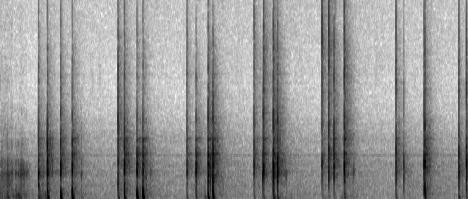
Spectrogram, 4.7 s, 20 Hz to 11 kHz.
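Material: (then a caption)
Plastic. Long nails tap and scratch the surface of a hollow, galaxy-printed plastic sphere lamp about 15 cm across. Quick clusters of short, dry, hollow clicks with a bright edge repeat in uneven bursts, about twenty taps in all, separated by brief silences. A faint scratching rasp is heard at the start.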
